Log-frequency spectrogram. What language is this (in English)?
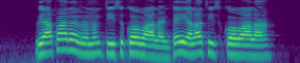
Telugu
